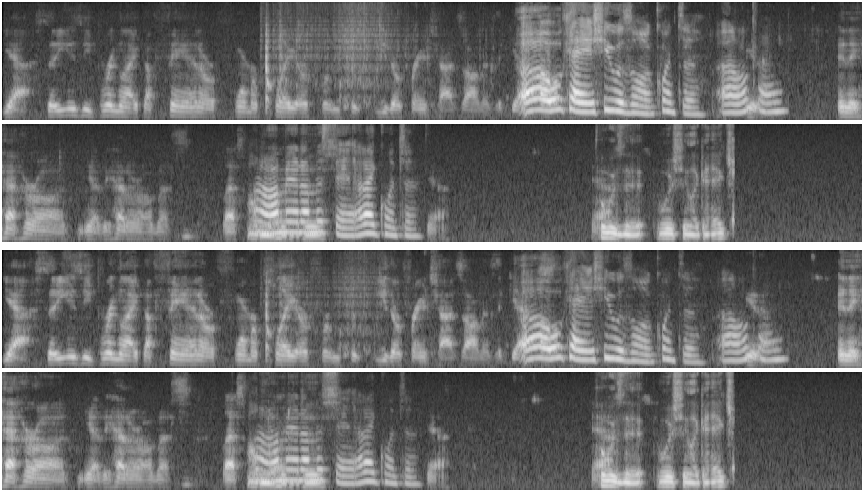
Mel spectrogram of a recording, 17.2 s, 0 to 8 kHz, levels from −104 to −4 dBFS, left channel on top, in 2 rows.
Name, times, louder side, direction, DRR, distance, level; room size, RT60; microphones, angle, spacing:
voice 1, 0.0-5.3 7.4-7.7 8.4-10.5 10.8-11.4 12.8-13.1 14.5-14.7, right 3 dB, 80° right, 2.6 m, -33 dB
sound 1, 2.6-8.2 8.7-9.5, left 5 dB, 35° left, 6.3 m, -44 dB
voice 2, 5.1-7.9 10.4-10.5 11.1-12.8, left 4 dB, 55° left, 1.2 m, -24 dB
voice 3, 11.1-11.8 14.6-15.9, right 1 dB, 20° right, 0.9 m, -24 dB
head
